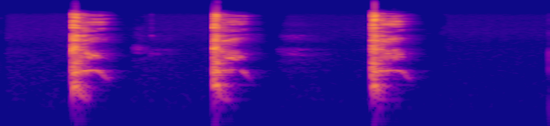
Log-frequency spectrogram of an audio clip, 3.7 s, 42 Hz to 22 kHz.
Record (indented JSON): {
  "three_cough_length": "3.7 s",
  "three_cough_amplitude": 32767,
  "three_cough_signal_mean_std_ratio": 0.26,
  "survey_phase": "beta (2021-08-13 to 2022-03-07)",
  "age": "45-64",
  "gender": "Female",
  "wearing_mask": "No",
  "symptom_other": true,
  "symptom_onset": "12 days",
  "smoker_status": "Ex-smoker",
  "respiratory_condition_asthma": false,
  "respiratory_condition_other": false,
  "recruitment_source": "REACT",
  "submission_delay": "2 days",
  "covid_test_result": "Negative",
  "covid_test_method": "RT-qPCR",
  "influenza_a_test_result": "Negative",
  "influenza_b_test_result": "Negative"
}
